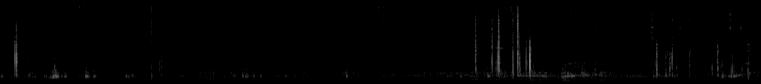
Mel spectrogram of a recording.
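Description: Faint small metallic clicks and scraping from a bearing-removal tool being worked in the crankcase of a small two-stroke nitro engine to pull out the front bearing, with a cluster of quick clicks about five seconds in and more near the end.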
